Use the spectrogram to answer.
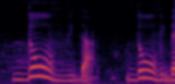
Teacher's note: A du é a sílaba tônica. Como ela é antepenúltima, ela é uma proparoxítona.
